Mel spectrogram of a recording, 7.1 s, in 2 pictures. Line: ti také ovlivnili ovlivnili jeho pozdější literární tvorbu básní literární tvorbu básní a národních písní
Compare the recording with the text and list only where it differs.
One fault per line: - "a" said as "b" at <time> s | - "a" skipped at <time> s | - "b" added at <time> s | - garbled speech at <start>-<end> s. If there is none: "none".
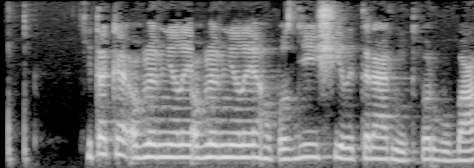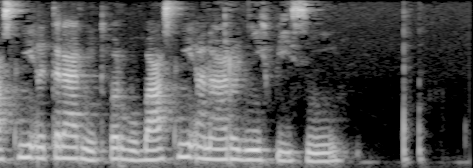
none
